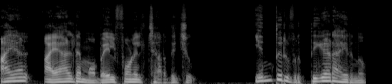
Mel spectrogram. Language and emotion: Malayalam, disgusted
